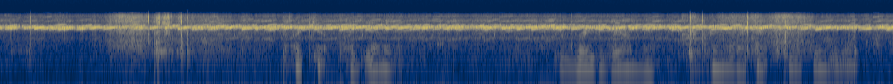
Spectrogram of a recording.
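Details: A dense spring chorus of countless unseen frogs makes a steady, high, ringing drone, with a woman speaking quietly over it, saying she hears millions but cannot find one.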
